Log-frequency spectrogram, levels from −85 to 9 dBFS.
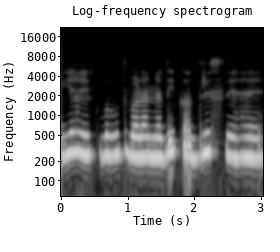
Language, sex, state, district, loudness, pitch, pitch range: Hindi, female, Jharkhand, Garhwa, -14 LUFS, 245 Hz, 230-255 Hz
